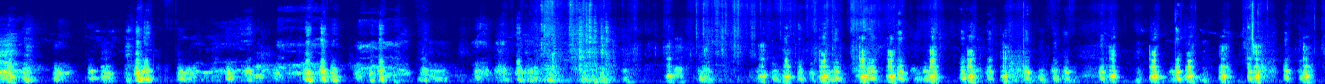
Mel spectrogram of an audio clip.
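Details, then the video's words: Pigs on a pig farm grunt in rapid, low, overlapping bursts through the whole stretch, short chesty pulses crowding together with only brief gaps between them. "Animal sounds, Dairy Cow,Pig Farming"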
